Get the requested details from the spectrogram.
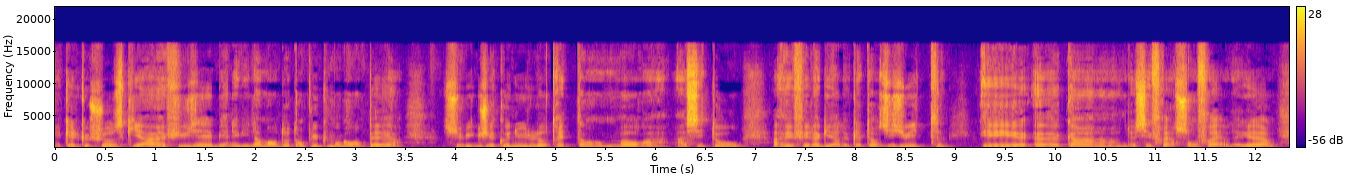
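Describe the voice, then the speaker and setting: Lively intonation marks this man's speech, delivered at a fairly low pitch and a moderate pace. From southern France, Pyrénées-Orientales (Roussillon), raised largely abroad. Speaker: retired army general. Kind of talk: interview. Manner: halting, many hesitations.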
